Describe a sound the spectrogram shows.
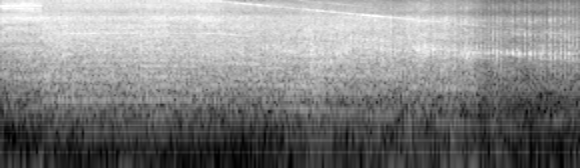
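An angle grinder whines loudly and winds down.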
